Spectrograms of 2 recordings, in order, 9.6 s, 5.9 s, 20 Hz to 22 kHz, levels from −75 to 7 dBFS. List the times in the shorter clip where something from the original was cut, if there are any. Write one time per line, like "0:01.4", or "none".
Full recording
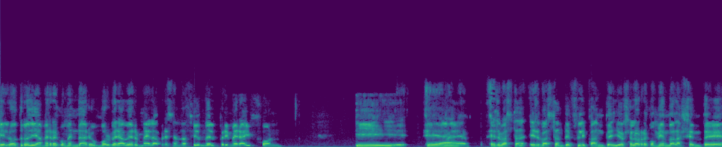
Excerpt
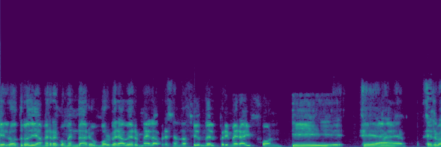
0:03.8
